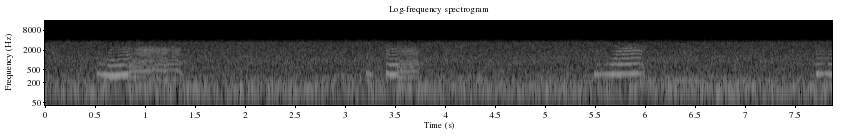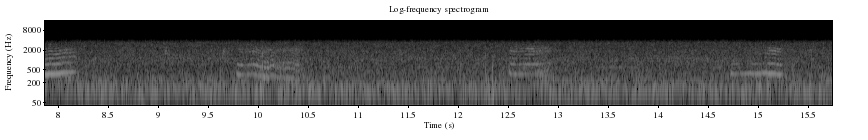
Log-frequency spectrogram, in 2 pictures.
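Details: Male house cat fast asleep on a bed with a second cat nearby, snoring: brief whistly tonal snores repeat steadily about every two to two and a half seconds, seven in all, over a constant low background hum.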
